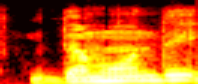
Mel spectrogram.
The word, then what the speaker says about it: demander: Demander is to ask. Demander. Why demander? Achha, how to read this? My E sound is A, AN sound is on, and ER sound is A. So that is demander.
